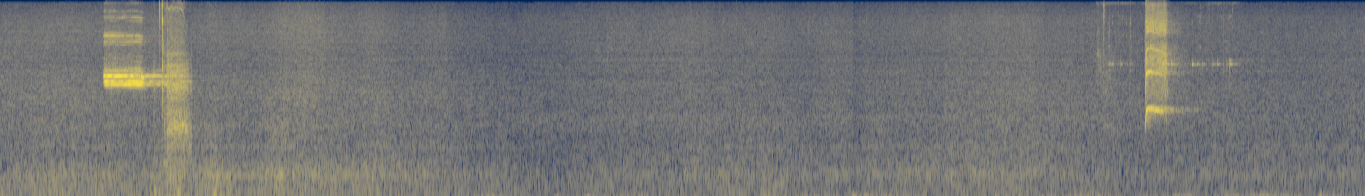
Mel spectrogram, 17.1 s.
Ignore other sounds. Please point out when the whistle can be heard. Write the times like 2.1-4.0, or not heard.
1.2-2.4, 13.8-15.4.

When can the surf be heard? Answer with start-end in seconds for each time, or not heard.
0.0-17.0.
